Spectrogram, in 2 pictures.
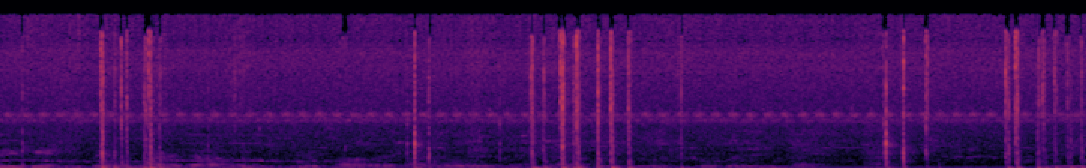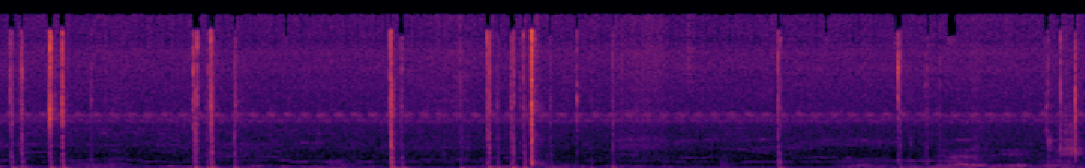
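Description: Typing on a computer keyboard during an HTML lecture: quiet clusters of sharp key clicks come in irregular bursts throughout, with someone talking over them.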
